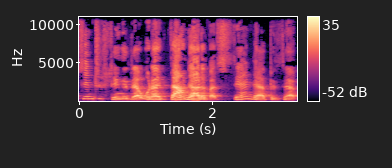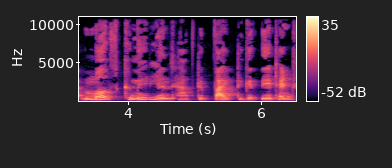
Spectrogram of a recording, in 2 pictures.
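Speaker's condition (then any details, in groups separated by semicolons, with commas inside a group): Cerebral palsy; speech therapy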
